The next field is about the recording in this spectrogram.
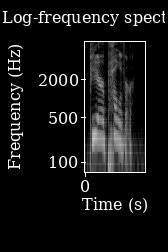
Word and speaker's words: Poilievre: I believe he says in the video we're going to play for you, Pierre Poilievre.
